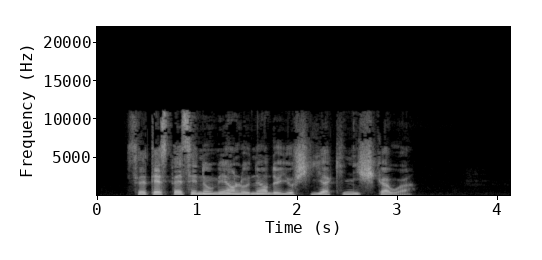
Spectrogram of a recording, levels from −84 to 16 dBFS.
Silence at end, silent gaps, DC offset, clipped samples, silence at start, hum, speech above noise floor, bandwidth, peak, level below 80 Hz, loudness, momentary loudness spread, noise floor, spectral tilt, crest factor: 1 s; none; under 0.1%; under 0.1%; 0.3 s; none; 52 dB; 11.5 kHz; -4 dBFS; -60 dBFS; -22 LUFS; 8 LU; -74 dBFS; -4 dB/octave; 20 dB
